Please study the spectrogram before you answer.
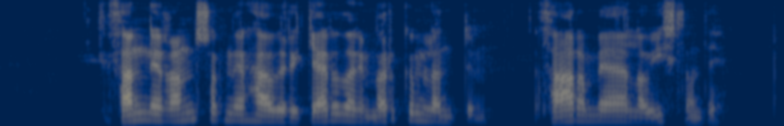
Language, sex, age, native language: Icelandic, male, 30-39, Icelandic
